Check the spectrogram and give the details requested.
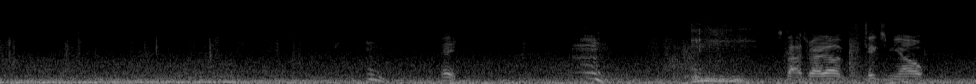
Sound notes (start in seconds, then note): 6.6 make engine noises; 6.9 grunting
